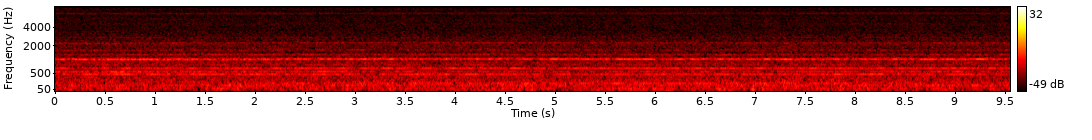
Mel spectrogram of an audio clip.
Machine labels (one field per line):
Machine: fan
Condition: normal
